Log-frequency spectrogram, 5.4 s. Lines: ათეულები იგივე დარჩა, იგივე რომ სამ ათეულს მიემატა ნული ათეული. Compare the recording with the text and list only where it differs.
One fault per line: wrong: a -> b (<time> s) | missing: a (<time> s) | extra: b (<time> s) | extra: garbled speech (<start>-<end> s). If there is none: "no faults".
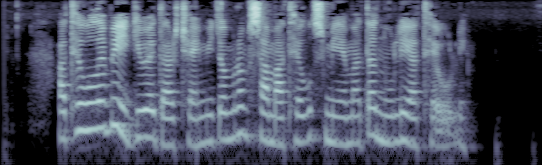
wrong: იგივე -> იმიტომ (2.0 s)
